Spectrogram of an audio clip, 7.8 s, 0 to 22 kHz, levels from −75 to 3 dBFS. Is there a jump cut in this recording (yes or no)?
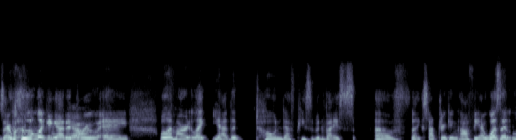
no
